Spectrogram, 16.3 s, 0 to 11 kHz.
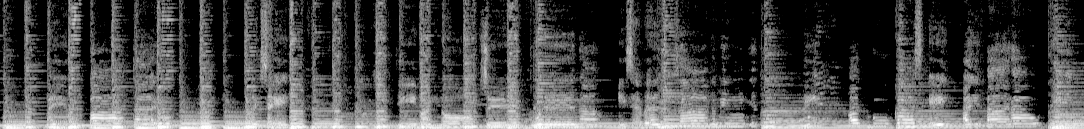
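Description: Acoustic guitar strummed in a steady down-stroke pattern through A, E, A7 and D chords, with a man singing a Tagalog Christmas carol along. The strums come thick and even in the first half and thin out to fewer, held chords in the second.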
